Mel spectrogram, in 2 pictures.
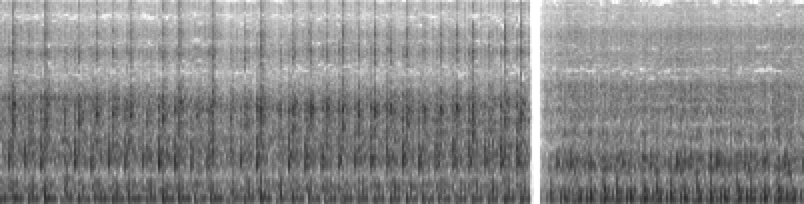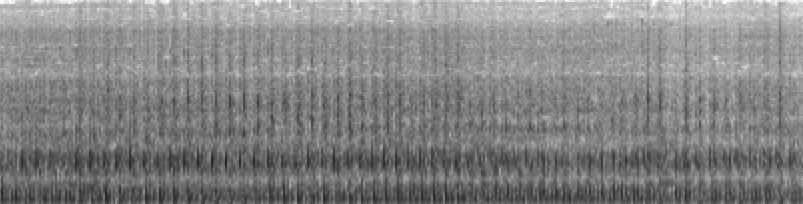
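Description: A single-cylinder tractor engine chugs loudly and rapidly close by.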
